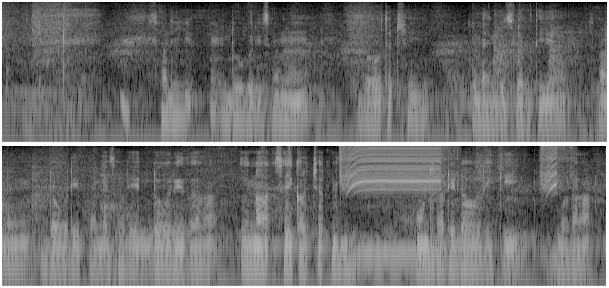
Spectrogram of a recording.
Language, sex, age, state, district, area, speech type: Dogri, male, 18-30, Jammu and Kashmir, Samba, rural, spontaneous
